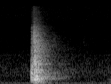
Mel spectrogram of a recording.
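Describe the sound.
A door swinging open: one abrupt, fairly loud scrape-like burst that fades over roughly a quarter second, then near silence.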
